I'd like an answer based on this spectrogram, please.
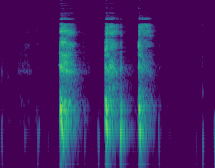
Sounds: Cough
